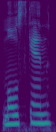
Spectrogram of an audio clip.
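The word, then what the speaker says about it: Moleskine: else before we realized they were in fact pronounced moleskin like the rodents the moleskin smart writing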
